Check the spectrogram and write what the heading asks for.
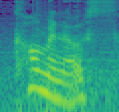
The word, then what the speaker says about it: Kominos: And it's Kominos. Kominos. Kominos. Yes. Wow. Okay. It's more like it rhymes Greek. With Dominos.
